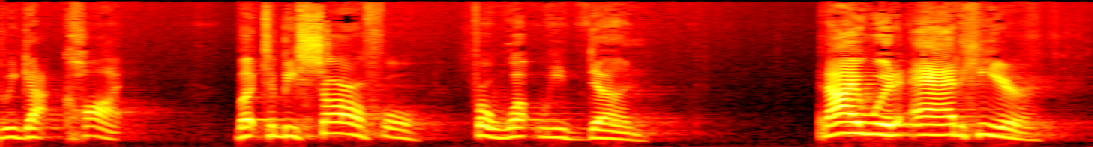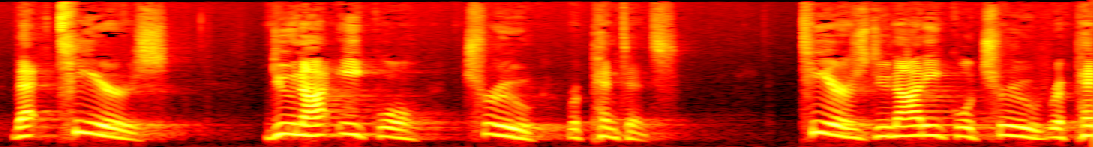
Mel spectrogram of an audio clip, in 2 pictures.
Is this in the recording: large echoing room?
yes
